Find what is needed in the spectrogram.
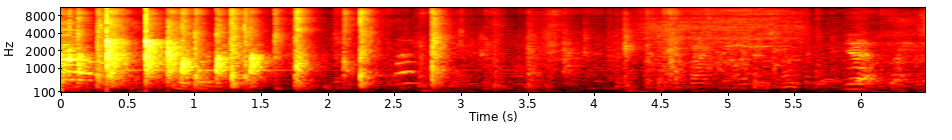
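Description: Audience applauding, the clapping loud at first and thinning out to stop about three seconds in, with voices in the room.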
